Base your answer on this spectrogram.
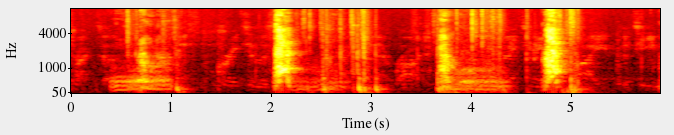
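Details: Teddy, a feisty little dog, meeting a squeaky ball for one of the first times: a run of short, gruff barks and growly yaps in bursts about a second apart, with human voices alongside.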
